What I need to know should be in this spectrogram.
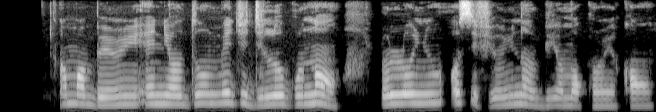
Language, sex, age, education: Yoruba, female, 15-29, tertiary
